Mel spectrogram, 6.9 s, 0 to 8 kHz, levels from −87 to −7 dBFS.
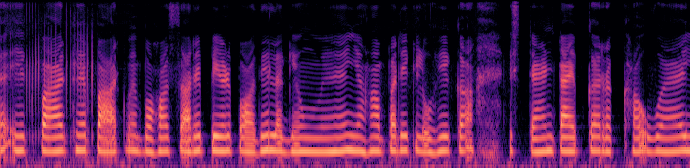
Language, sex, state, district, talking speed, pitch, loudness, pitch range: Hindi, female, Bihar, Gopalganj, 215 wpm, 215 Hz, -28 LUFS, 205-220 Hz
